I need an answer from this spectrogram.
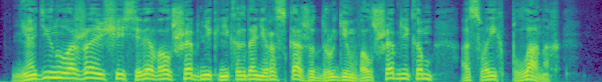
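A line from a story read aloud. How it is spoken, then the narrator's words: Fervent shout, professor. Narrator (Russian): пылко выкрикнул профессор современного руносложения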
